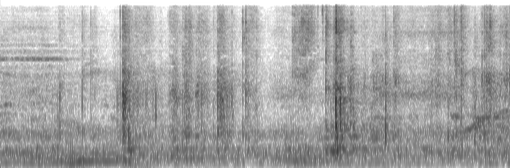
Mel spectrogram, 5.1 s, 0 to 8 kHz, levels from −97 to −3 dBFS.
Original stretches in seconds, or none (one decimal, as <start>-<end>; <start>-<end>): none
